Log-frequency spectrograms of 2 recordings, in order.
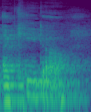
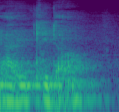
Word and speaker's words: Aikido: And in the United States, we pronounce it more like Aikido, but it's really Aikido. And I started reading more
